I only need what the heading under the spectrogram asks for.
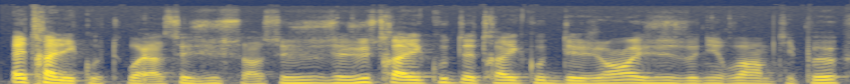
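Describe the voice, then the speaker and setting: A man's voice: medium pitch, quick pace. A man with a slight English accent hosting a live call-in radio show, playful, rambling and theatrical. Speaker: radio host.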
